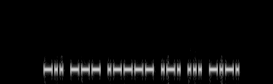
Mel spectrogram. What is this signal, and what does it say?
Morse code, heard as a keyed tone, about 42 wpm, 700 Hz. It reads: DO1RSC
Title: DXCC-100 Call Signs - 6 Characters - Repeated 2x - 45wpm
